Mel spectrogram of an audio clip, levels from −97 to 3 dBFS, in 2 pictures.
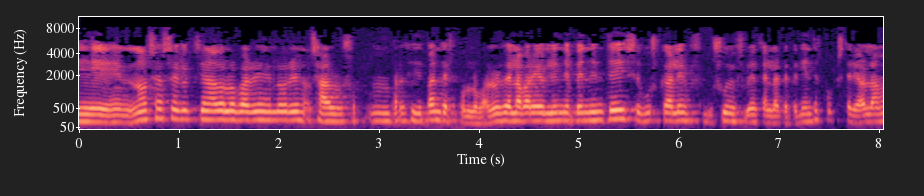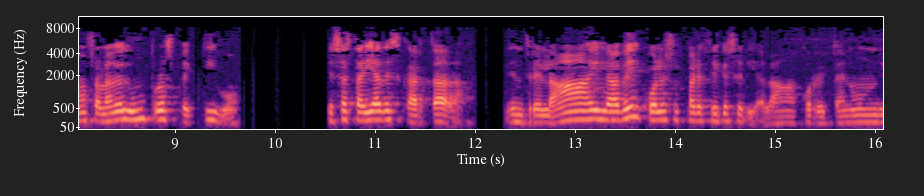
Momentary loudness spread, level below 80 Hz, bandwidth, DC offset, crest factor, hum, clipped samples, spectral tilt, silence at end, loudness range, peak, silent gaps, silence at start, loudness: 13 LU; -68 dBFS; 8.2 kHz; under 0.1%; 18 dB; none; under 0.1%; -5 dB/octave; 0 s; 4 LU; -4 dBFS; 9.79-9.96 s, 10.08-10.52 s, 12.04-12.25 s; 0 s; -21 LUFS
